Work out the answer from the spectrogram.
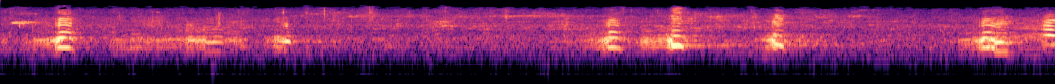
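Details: Canada goose honking: short loud harmonic honks repeated at uneven intervals, about seven bursts over five seconds, with fainter honks of other geese in between.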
